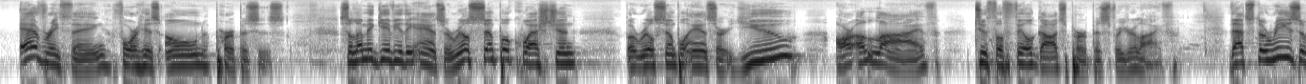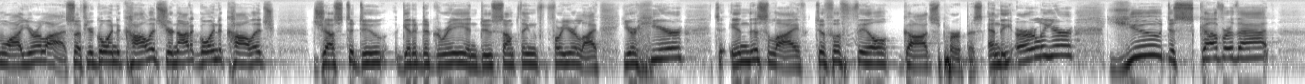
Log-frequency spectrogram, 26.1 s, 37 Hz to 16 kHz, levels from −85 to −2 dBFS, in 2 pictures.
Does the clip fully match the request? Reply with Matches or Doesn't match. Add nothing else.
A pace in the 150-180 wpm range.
Matches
